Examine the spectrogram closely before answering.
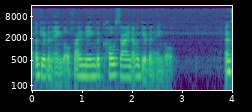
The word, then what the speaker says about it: cosine: hypotenuse and so now cosine is abbreviated as cos again still pronounced cosine of theta is equal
